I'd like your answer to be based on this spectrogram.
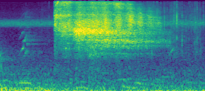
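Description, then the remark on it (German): A voice imitates a snake with a sustained, bright hiss that starts abruptly, swells, then tapers off over about a second and a half, with a low steady rumble underneath. “Ich zischle und ich kann laufen ohne Füße.”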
